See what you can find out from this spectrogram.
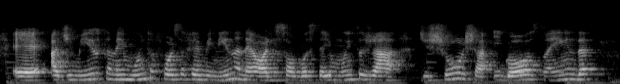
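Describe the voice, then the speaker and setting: Noticeable background noise sits behind a woman with a fairly high pitch and fairly even intonation. She keeps a moderate pace with hardly any pauses. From Brazil, interior (not the state capital). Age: 40s. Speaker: marketing professional. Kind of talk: casual interview chat.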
